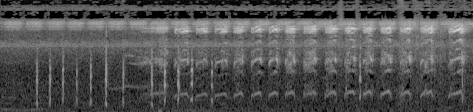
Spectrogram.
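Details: Red-eared northern decoy hen of red junglefowl, used to lure wild males into a trap: a few sharp clicks, then a steady run of short, nasal, harmonic clucks about three per second, with a constant high insect hiss behind.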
